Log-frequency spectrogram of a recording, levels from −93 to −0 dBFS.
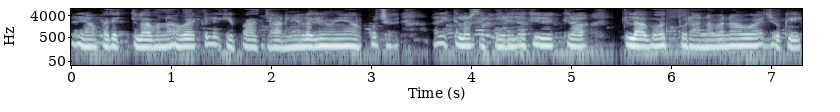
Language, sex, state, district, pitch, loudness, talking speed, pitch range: Hindi, female, Uttar Pradesh, Hamirpur, 215 Hz, -18 LUFS, 270 wpm, 205-225 Hz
